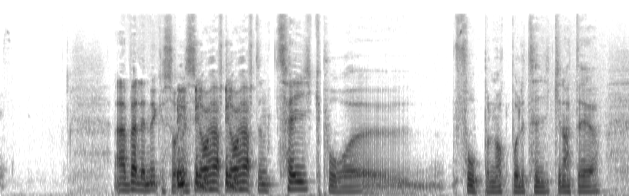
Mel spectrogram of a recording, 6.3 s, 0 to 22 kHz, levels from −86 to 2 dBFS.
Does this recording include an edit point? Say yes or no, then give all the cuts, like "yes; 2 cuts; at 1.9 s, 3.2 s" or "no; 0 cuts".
yes; 2 cuts; at 2.3 s, 3.2 s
